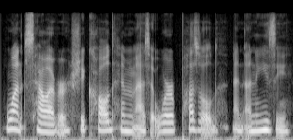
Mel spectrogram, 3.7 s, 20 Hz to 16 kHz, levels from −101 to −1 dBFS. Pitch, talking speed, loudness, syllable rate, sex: 200 Hz, 180 wpm, -17 LUFS, 5.3 syllables/s, female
